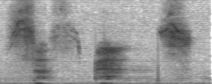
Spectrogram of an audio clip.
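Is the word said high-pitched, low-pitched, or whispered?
whispered. The word is whispered without full voice. "Can you whisper it?"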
